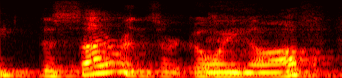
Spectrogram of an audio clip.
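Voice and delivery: ordinary talk, nothing marked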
